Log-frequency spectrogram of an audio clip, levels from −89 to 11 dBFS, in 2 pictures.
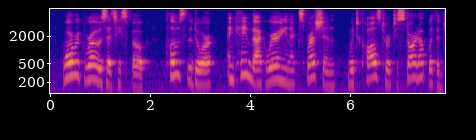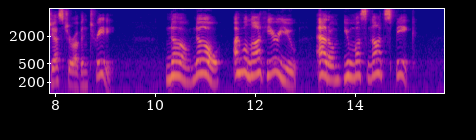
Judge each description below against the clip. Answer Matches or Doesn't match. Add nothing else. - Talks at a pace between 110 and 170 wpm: Matches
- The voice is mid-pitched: Doesn't match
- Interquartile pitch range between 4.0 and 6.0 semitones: Matches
